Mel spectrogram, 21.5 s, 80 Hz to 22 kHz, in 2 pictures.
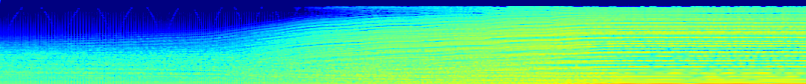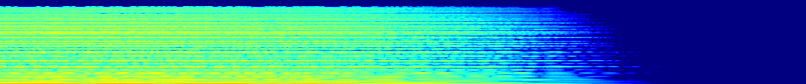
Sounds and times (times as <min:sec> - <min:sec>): Music: 0:00.0 - 0:19.6.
